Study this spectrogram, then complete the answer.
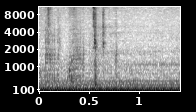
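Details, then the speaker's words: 2007 MazdaSpeed3 after VVT actuator replacement, about 300 miles later, at startup and idle: steady, smooth low rumble with no VVT rattle or ticking. Normal idle. "listen for the vbt noise there is none it doesn't have that nasty when you start it up so I'm pretty happy with that"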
